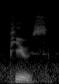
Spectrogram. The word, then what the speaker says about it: Pius: you're from right because here the p it's p-i-u-s of course but in german it's pews so it's just the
